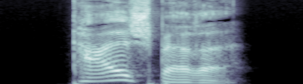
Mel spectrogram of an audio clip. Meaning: dam, barrage
- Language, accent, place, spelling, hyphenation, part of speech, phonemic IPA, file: German, Germany, Berlin, Talsperre, Tal‧sper‧re, noun, /ˈtaːlˌʃpɛʁə/, De-Talsperre.ogg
